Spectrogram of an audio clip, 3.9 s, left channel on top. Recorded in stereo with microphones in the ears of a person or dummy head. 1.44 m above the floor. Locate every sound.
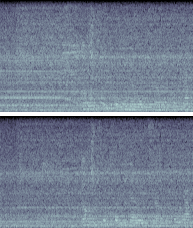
1.6 s a woman speaking: 15° right (ahead or behind), 5.5 m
